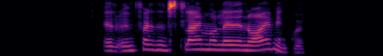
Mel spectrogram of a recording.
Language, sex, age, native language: Icelandic, female, 50-59, Icelandic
